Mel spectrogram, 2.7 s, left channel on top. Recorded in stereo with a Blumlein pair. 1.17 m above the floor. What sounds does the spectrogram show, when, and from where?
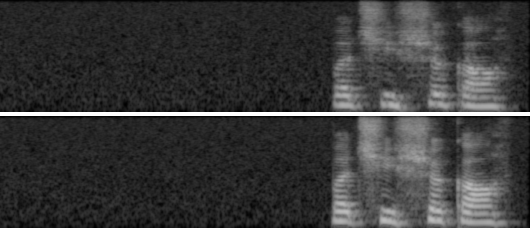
1.7 s a woman speaking: 35° right, 0.7 m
